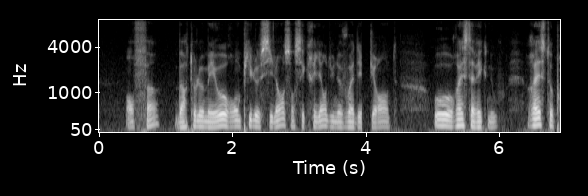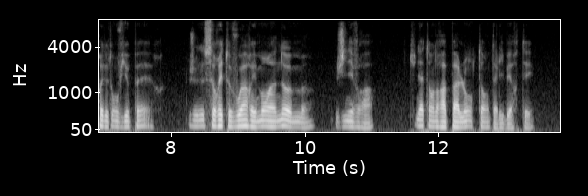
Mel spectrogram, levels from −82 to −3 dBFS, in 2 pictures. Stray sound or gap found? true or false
true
